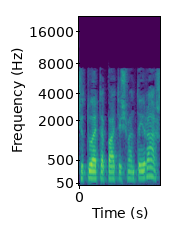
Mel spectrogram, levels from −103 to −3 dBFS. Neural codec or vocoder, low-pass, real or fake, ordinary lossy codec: codec, 16 kHz, 2 kbps, X-Codec, WavLM features, trained on Multilingual LibriSpeech; 7.2 kHz; fake; AAC, 32 kbps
